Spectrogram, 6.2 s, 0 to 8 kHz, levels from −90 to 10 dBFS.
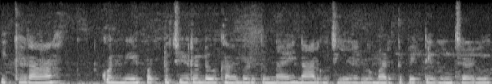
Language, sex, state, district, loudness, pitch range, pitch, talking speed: Telugu, female, Andhra Pradesh, Chittoor, -16 LUFS, 185-195 Hz, 190 Hz, 105 wpm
